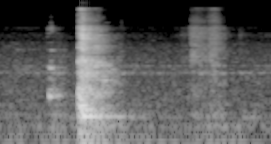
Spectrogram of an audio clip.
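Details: Woman's deliberate sneeze for a sneezing challenge, with no cold: a faint intake, then one sharp, explosive sneeze followed by a softer breathy exhale; a single sneeze.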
